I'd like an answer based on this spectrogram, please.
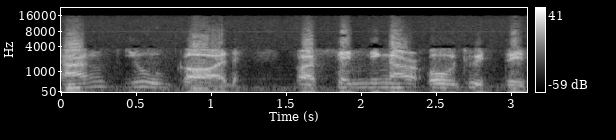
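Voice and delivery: normal talking voice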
